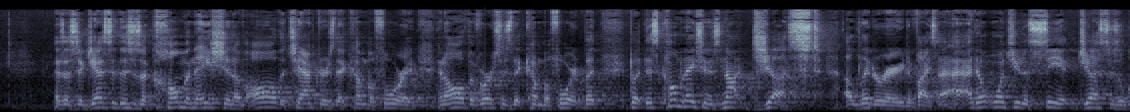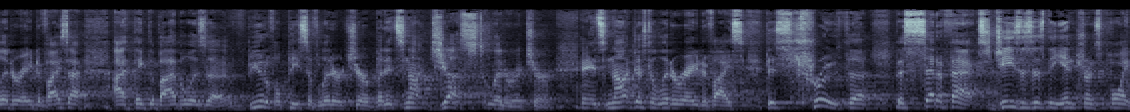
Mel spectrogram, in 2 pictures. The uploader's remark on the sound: Preached at Maple Lawn Baptist Church in Reidsville, NC, on Sunday evening, October 23, 2016.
